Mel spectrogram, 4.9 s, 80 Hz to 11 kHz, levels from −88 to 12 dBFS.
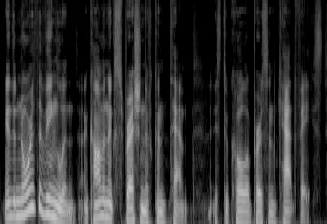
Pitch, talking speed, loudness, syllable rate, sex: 135 Hz, 205 wpm, -22 LUFS, 5.7 syllables/s, male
